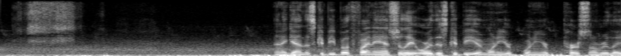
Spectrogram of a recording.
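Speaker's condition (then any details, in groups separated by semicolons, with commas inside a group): No condition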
